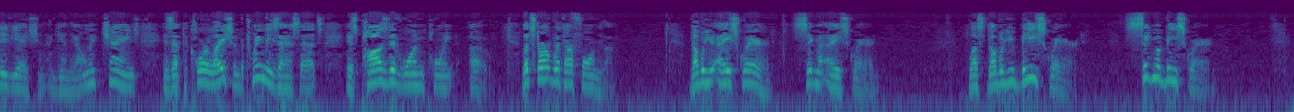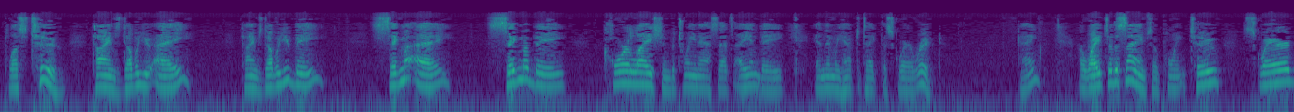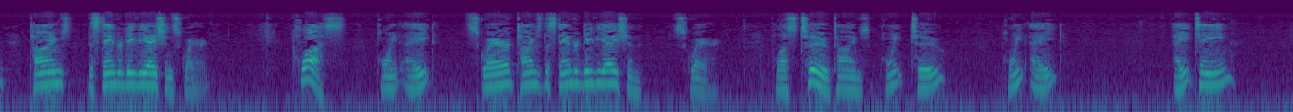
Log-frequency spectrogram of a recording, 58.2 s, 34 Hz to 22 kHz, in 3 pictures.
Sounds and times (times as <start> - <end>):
Speech: 0.0 - 9.3, 10.3 - 13.3, 14.5 - 16.3, 16.9 - 18.3, 19.5 - 22.4, 23.0 - 24.4, 25.0 - 33.6, 34.6 - 42.1, 43.2 - 49.7, 50.4 - 53.1, 53.8 - 54.8, 56.4 - 57.4.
